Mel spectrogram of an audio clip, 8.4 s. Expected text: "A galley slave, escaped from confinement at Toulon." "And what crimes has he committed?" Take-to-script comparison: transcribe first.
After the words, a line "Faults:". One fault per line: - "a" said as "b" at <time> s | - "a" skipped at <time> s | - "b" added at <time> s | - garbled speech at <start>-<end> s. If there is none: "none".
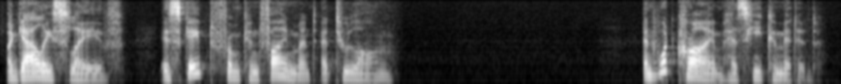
"A galley slave, escaped from confinement at Toulon." "And what crime has he committed?"
Faults:
- "crimes" said as "crime" at 6.8 s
